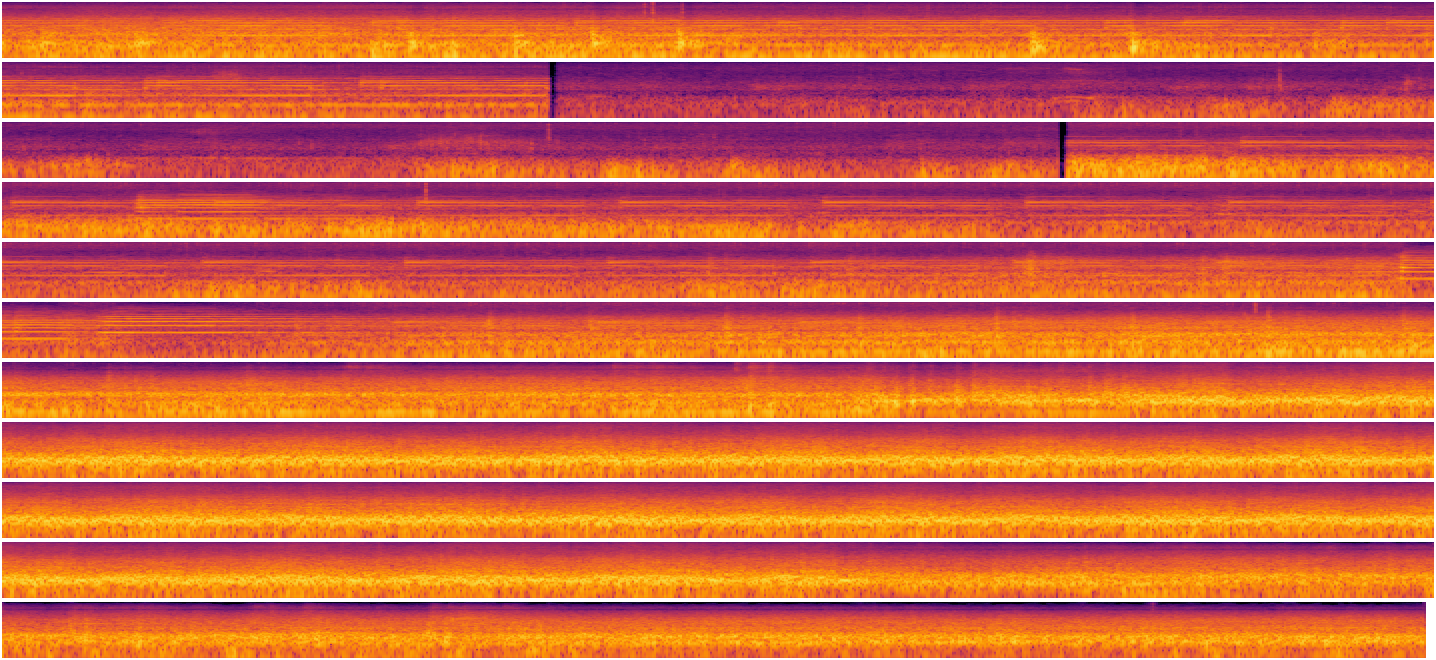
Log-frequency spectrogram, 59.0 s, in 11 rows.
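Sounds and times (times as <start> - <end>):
locomotive engine passing: 0.0 - 7.5, 14.8 - 59.0
train wagons rumbling and clattering: 0.0 - 7.5, 14.5 - 59.0
locomotive horn blast: 16.6 - 17.5, 26.6 - 28.5.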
